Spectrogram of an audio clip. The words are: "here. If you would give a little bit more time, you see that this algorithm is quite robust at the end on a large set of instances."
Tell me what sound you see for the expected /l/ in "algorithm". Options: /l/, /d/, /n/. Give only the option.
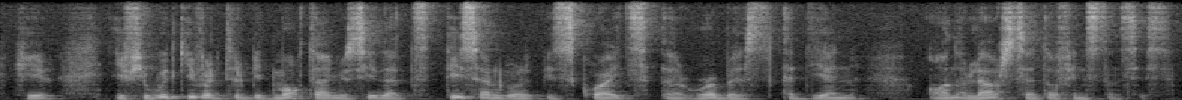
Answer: /n/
